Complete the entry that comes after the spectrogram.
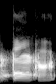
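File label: "bunker", English; Target; DCS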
